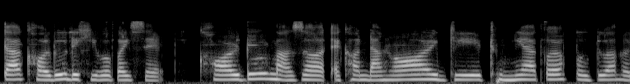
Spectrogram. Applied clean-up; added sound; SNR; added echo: neural diffusion model UNIVERSE++.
